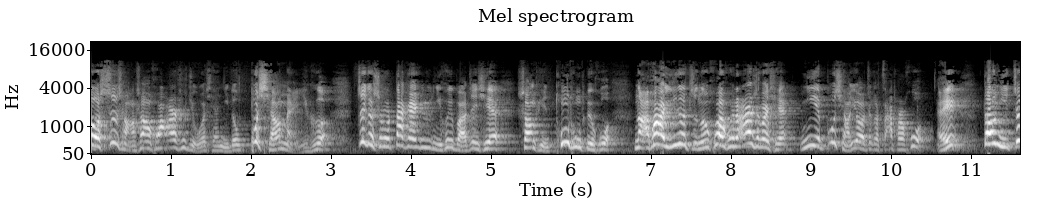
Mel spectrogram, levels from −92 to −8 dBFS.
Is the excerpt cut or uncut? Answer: cut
